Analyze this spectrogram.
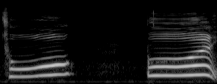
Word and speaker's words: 촛불: 발음이 되는지 한번 해볼게요 촛불 이렇게 바르면 되요 어떻게 발음 한다구요 첫 번째 이렇게 발음 한다구요 초 뿔 이렇게 지금 발음이 되고 있습니다 여러분 어찌 그 보시면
